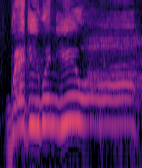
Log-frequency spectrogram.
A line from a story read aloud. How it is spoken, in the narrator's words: the cameraman shouted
